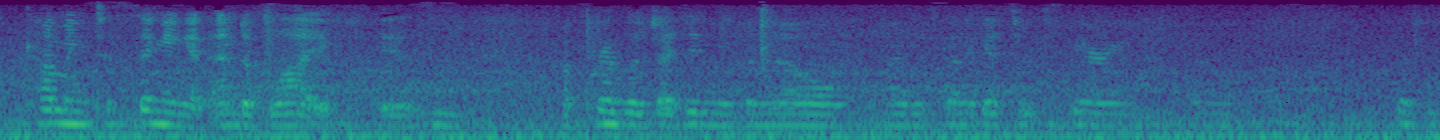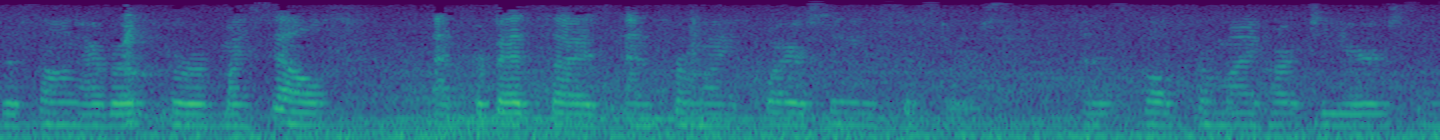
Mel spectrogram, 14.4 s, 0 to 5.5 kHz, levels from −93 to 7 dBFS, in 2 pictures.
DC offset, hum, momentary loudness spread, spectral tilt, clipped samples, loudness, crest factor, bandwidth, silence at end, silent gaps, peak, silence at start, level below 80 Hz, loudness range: under 0.1%; none; 10 LU; -5 dB/octave; under 0.1%; -36 LUFS; 18 dB; 5.4 kHz; 0 s; none; -18 dBFS; 0 s; -42 dBFS; 6 LU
